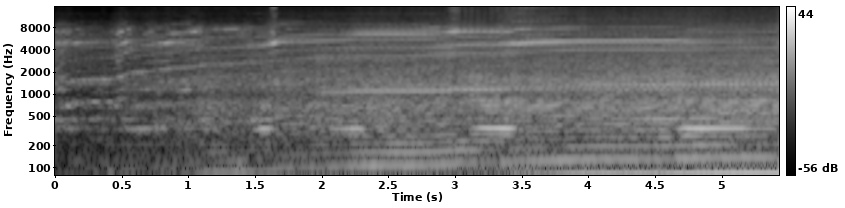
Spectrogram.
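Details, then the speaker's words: New SP140 electric paramotor holding back a 205 lb pilot. Smooth electric whine rising with throttle and a steady prop roar, no roughness; a healthy motor. "that is pretty crazy that is some nice thrust now i weigh about 205 pounds that's a lot of weight it's holding up"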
